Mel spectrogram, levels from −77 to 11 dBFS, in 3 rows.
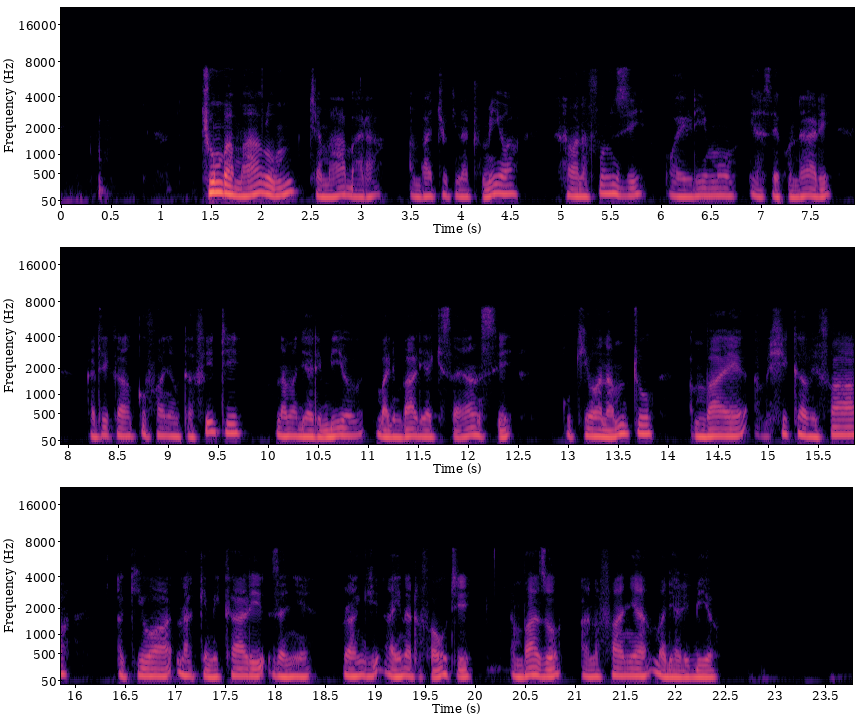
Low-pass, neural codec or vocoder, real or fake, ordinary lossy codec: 7.2 kHz; none; real; Opus, 24 kbps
